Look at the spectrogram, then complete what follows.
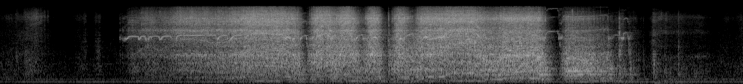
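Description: Cordless drill boring into the wooden nose of a sleigh runner, starting about a second in with a rising whine. It runs hard for about four seconds with a few brief stops of the trigger, then cuts off.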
